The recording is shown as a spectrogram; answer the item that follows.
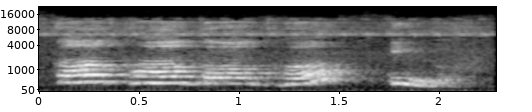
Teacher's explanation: इनको जब हम उच्चारण करते हैं तो आप ध्यान से बोल के देखिए, कंठ की सहायता से बोलते हैं, इसलिए ये कंठय कहलाते हैं। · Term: कंठय वर्ण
